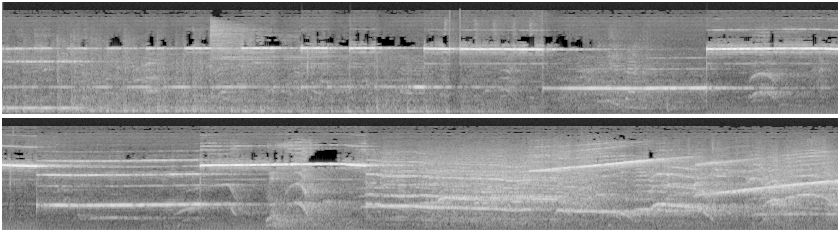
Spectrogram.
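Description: Electronic keyboard tones in an experimental live set: held high, steady tones that step in pitch, over a low rumble for the first few seconds. From about three-quarters of the way through, several tones sweep up and down like sirens.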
